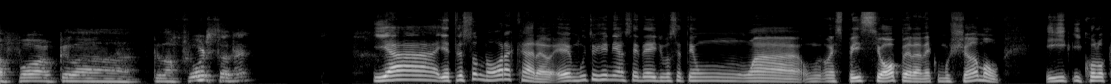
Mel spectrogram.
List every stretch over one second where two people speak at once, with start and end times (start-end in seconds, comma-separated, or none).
none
